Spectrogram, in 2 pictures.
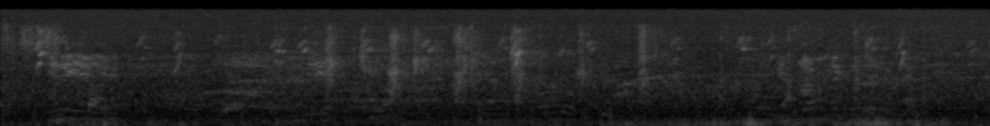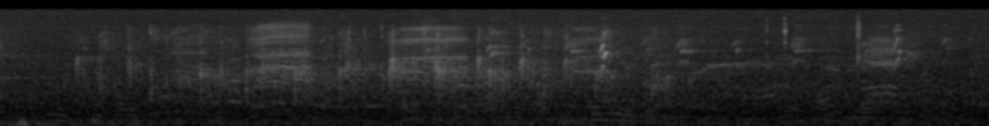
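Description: Men call out and shout across an open field in the distance.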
